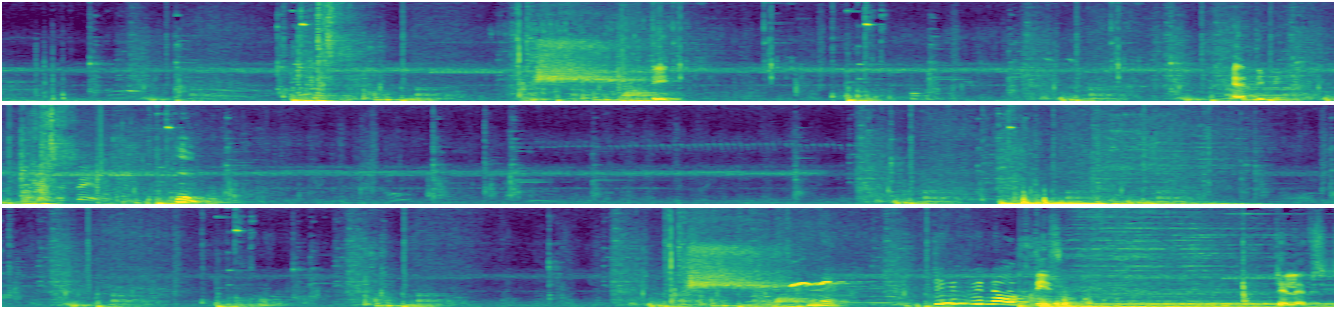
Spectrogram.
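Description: Game sound effects click and chime.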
